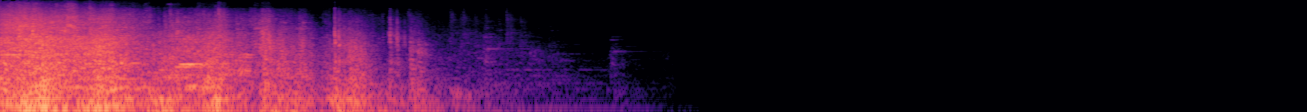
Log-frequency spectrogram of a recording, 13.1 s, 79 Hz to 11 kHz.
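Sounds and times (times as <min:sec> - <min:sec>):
knocks: 0:00.0 - 0:05.4
train crash clattering: 0:00.0 - 0:05.7.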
